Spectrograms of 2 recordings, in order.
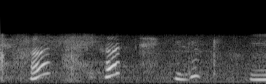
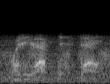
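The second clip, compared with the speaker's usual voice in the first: whisper; 11 dB quieter, much faster than usual. Real, not acted. Parent whispering to baby on camera.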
